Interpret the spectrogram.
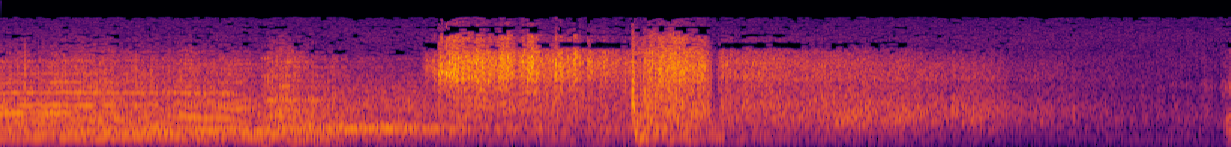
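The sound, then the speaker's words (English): A heavy artillery shell from their own side, fallen short, explodes with a deep, loud boom, followed by bursts of crackling debris and a long rumbling decay that slowly fades out. “was one of our shells, wasn't it, Lieutenant Ransom? Yeah, it fell short.”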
